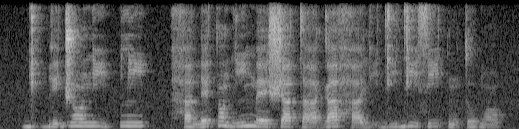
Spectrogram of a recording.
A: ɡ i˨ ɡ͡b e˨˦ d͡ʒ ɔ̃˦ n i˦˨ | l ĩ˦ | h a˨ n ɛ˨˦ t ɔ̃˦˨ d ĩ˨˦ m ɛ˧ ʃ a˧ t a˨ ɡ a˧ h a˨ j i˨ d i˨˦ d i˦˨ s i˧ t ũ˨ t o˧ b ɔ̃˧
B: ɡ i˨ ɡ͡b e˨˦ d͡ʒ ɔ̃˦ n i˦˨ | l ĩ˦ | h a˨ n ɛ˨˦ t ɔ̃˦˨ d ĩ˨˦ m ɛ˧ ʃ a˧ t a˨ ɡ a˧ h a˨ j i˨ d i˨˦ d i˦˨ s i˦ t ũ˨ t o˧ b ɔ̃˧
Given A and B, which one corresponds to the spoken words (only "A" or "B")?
A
